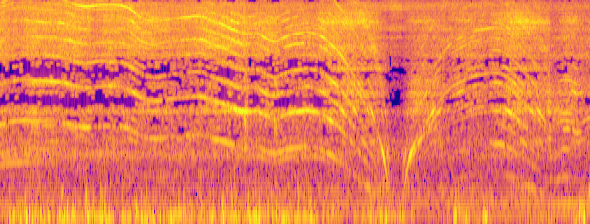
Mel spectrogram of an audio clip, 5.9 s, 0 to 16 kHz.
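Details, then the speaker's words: Shrill, continuous whine dipping and rising in pitch of a high-speed dental handpiece with a round bur starting a practice MOD Class II prep on a mandibular left first molar (tooth 19). "So let's begin with the round burr. I like to initiate my prep with the round burr."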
